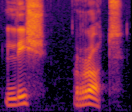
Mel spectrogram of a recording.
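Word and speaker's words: לשרות: If there's no indicator, then this is going to be silent. So this over here, beginning with the lamed, lish, this is a shin, lish rot, lish rot. And remember, this is only this, your holem, with the body of the vav stricken out. Okay? It's just brought up here. Lishrot. Lishrot.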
